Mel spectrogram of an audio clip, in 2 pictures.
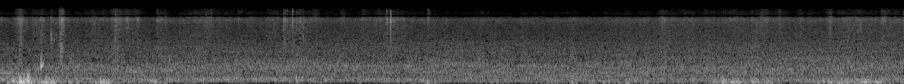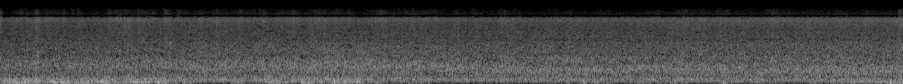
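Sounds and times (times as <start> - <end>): wind buffeting microphone: 0.0 - 2.0, 4.2 - 13.5, 14.7 - 18.0
strong wind rushing: 5.6 - 13.0.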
